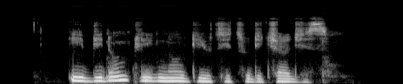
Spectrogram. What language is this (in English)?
Nigerian Pidgin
